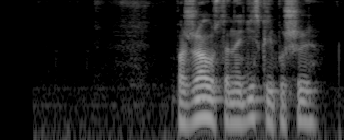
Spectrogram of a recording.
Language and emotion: Russian, neutral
